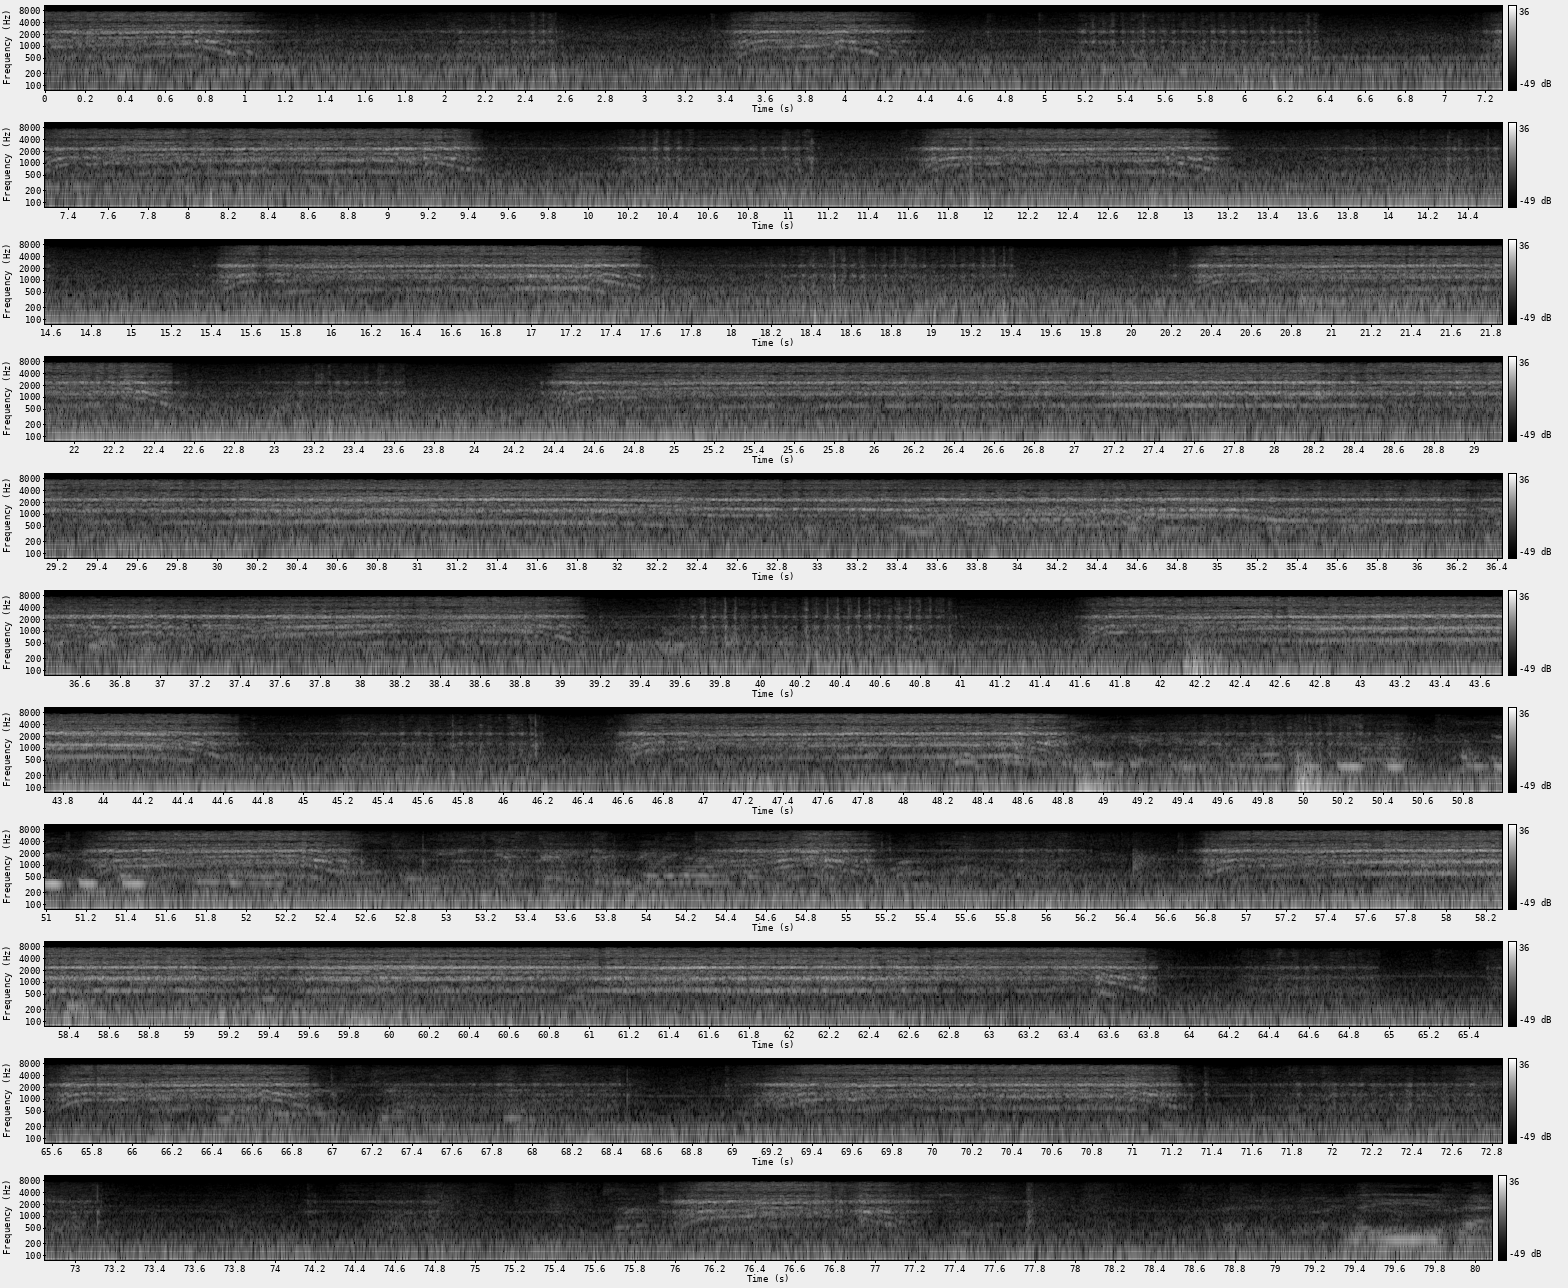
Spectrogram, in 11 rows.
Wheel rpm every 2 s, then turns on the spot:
70, 30, 40, 40, 110, 20, 80, 30, 110, 20, 80, 60, 90, 160, 160, 160, 130, 110, 90, 80, 40, 130, 80, 90, 70, 40, 50, 40, 60, 160, 160, 150, 30, 70, 50, 110, 20, 0, 70, 10.
4-6 12-14 18-20 22-24 38-40 44-46 48-50 52-56 66-68 70-74 76-80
